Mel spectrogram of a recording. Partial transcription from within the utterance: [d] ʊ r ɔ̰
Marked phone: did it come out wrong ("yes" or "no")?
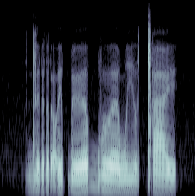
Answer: no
